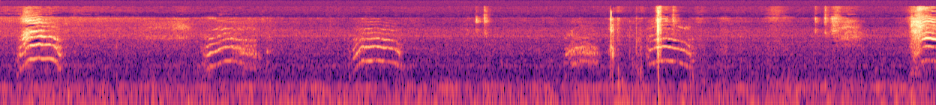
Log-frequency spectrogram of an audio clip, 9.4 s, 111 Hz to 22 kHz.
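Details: Indoor foster cats, May 22, 2024, giving a run of about six short, arched meows, the first several roughly every one and a half seconds, with two sharp clicks midway and steady low background hum.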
